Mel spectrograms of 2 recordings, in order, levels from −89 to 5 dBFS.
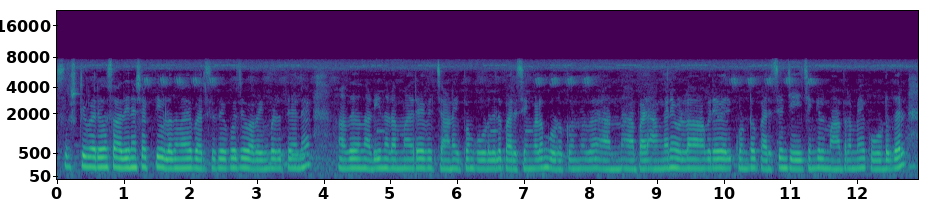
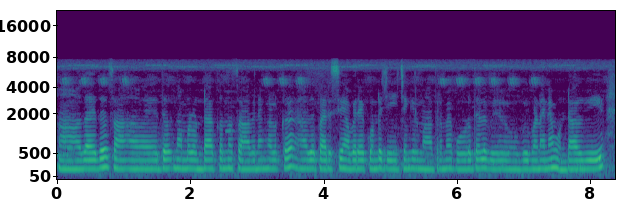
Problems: low volume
